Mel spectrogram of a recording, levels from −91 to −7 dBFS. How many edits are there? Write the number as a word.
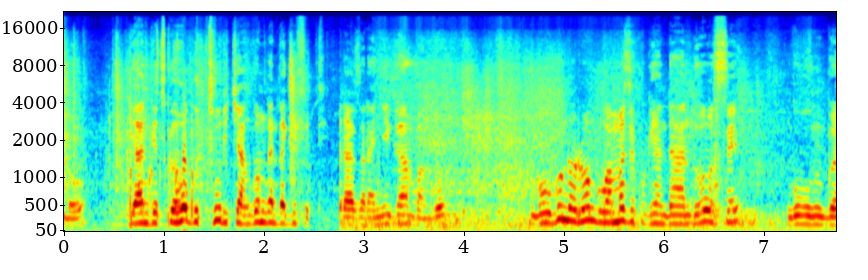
one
